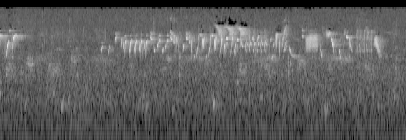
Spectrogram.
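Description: Mistle Thrush giving dry, chattering, high-pitched rattles, a dense run of rapid ticks over several seconds against a faint background hiss.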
